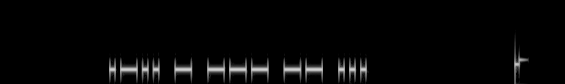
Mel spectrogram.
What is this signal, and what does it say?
Morse code, heard as a keyed tone, about 22 wpm, 690 Hz. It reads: LTOMS
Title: Code Groups - 5 Letter:Numbers - 22wpm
